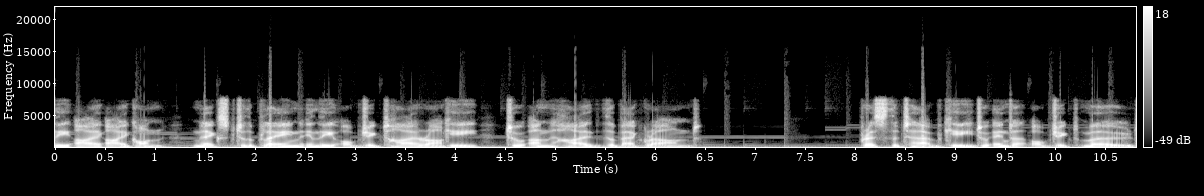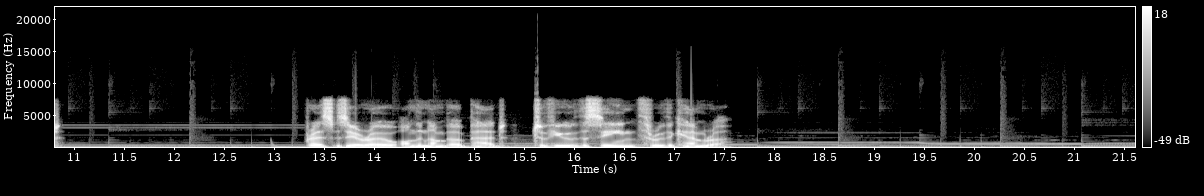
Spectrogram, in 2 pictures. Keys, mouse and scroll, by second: 4.3 click, 8.0 Tab, 9.8-13.5 middle drag, 13.5 KP_0, 15.3-17.9 scroll down 7, 17.9-21.5 scroll up 2.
